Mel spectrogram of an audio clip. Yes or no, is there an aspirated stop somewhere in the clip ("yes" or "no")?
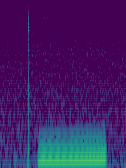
yes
